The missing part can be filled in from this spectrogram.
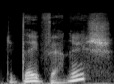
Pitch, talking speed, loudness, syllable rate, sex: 130 Hz, 160 wpm, -15 LUFS, 3.9 syllables/s, male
